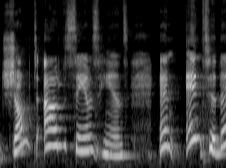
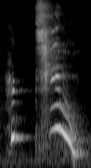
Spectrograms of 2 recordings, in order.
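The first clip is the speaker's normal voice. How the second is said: tiny high squeaky sneeze; hamster sneeze. A narrator's reading. Narrator voicing the hamster's tiny sneeze.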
